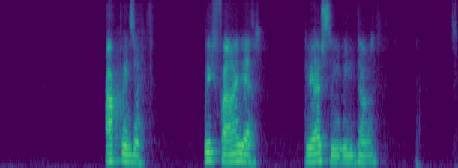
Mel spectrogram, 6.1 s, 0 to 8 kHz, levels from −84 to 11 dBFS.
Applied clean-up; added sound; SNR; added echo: neural mask model DeepFilterNet 3.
